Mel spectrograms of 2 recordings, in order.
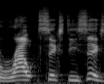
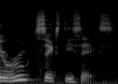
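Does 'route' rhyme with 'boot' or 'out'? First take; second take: out; boot. First: Route is said to rhyme with out. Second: Route is said to rhyme with boot. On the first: This is not how people usually say it. The speaker calls it wrong. "People don't say people don't say" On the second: This is how people usually say it. The speaker calls it right. "They say"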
